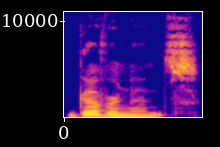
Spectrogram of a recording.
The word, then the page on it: governance: American English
